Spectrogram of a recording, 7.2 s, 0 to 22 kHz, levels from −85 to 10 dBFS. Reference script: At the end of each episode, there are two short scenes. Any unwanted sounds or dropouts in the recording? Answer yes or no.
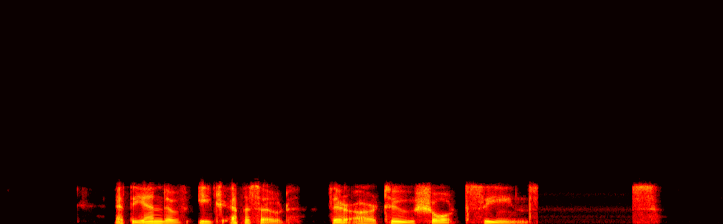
no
